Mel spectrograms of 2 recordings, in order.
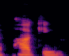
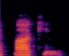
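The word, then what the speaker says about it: parking: तो ये British action में ये भी आर साइलेंट है। पार्किंग। ठीक है? पार्किंग। तो जबकि अमेरिकन एक्शन में आर को बोला जाता है।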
